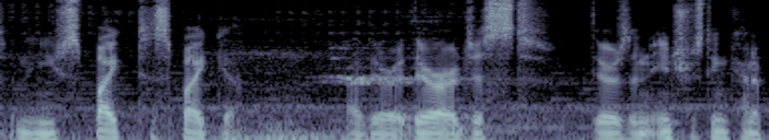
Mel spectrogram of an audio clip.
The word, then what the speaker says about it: Spica: Yep, Spica. It's actually Spica.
